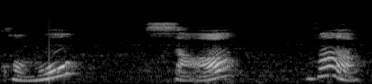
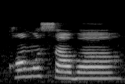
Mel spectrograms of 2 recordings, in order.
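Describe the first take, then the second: First: "Comment ... ça ... va" with gaps; word by word. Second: Said in the usual way. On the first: Shown as a demonstration. Teacher introducing the informal question, word by word. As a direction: set each word apart, drawing it out. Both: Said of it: "informal way of asking".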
